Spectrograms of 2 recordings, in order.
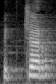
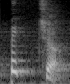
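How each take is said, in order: First: पिक्चर with a loud, hard final R; heavy "char" ending on पिक्चर; wrong pronunciation. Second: पिक्चर soft, no final R; softened ending on पिक्चर; gentle correct pronunciation. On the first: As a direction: punch पिक्चर as "pik-char". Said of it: "ये चर मत करिए इसको". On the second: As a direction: say पिक्चर lightly as "pik-chuh". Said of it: "बहुत ही gentle तरीके से कहना है". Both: Shown as a demonstration.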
